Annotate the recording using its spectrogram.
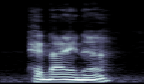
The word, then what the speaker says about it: Peninnah: And it was a sense of animosity between her and of the other wife, Peninnah. That's how we're going to go ahead and say that's pronounced.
